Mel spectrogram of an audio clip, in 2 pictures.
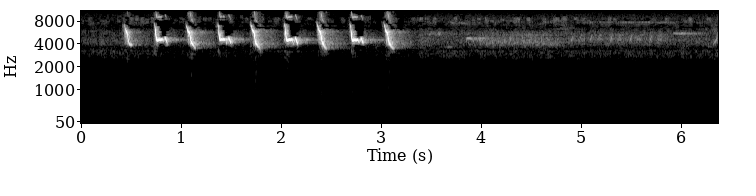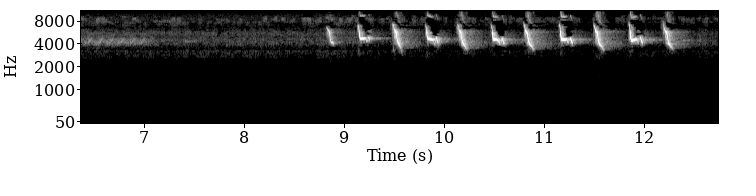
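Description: A common chiffchaff sings nearby: a steady series of bright, repeated chip notes, a soft quiet warble in the pause, then another run of the same even notes, with no other sounds.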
